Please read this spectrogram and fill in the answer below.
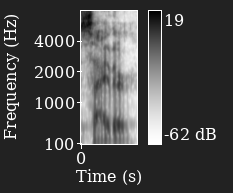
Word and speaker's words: CIDR: it's a cidr CER I don't know how you would pronounce that cidr I could I pronounce it cider cider cider okay I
